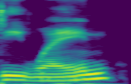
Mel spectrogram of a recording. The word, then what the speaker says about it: D-Wayne: media at its d-e-w-a-y-n-e I put a hyphen in my name d hyphen w-a-y-n-e because my name is pronounced d Wayne Right uh but there's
